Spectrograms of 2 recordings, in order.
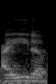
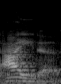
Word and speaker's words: Aida: just pronounce it like aida but it's actually aida like the first syllable is the one that gets the stress yes yes yes aida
